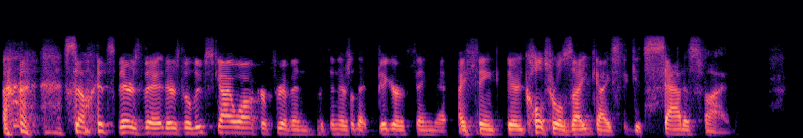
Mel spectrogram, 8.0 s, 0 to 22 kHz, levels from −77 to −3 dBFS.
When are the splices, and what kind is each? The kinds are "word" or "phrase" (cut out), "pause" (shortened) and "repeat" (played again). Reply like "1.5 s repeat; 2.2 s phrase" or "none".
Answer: 1.1 s word; 2.7 s word; 3.2 s word; 3.5 s word; 4.5 s pause; 5.2 s phrase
